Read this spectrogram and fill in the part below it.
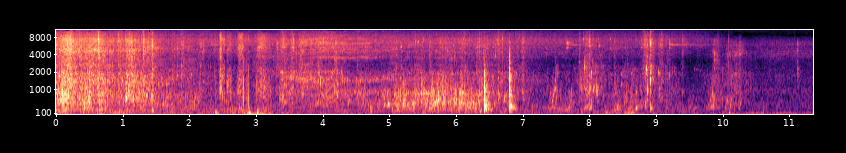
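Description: Water splashes and bubbles close by.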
